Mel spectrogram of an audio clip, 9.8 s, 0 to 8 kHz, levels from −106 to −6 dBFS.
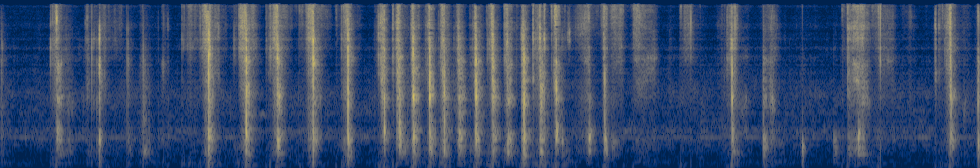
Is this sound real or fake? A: fake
